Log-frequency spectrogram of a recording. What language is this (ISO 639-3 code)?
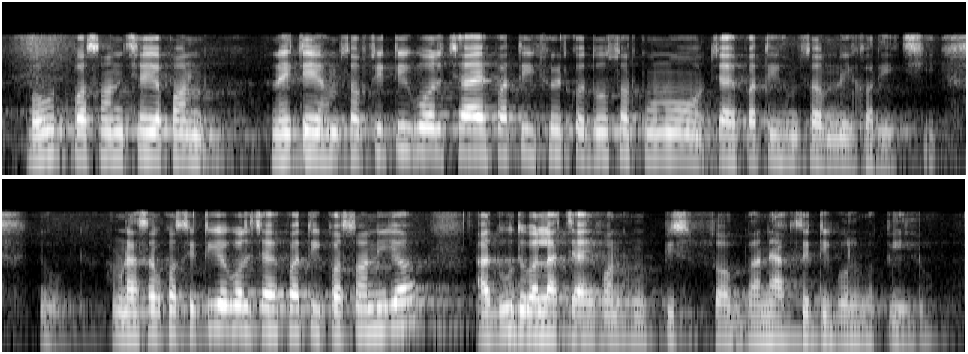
mai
